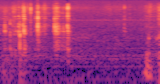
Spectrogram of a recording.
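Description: A handful of light metallic clicks and rattles within the first second as a vintage tube radio's tuning mechanism is worked out of its sheet-metal chassis by hand.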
